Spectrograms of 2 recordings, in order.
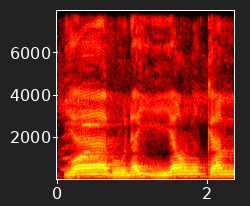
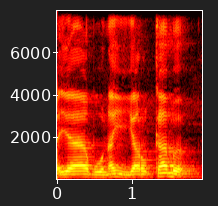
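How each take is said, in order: First: The b merges into a long nasal m. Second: The b is released with a bouncing echo. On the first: The speaker calls it right. "Jadi kita bacanya ya bunayyarkam ma'ana" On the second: The speaker calls it wrong. "tidak boleh kita baca ya bunayyarkab"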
